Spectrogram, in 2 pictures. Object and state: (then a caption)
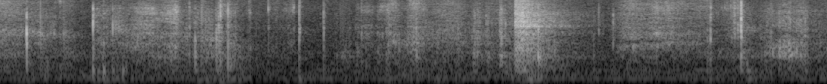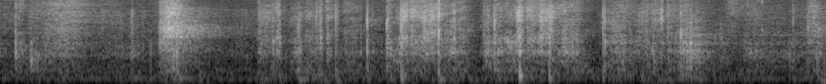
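Soft plastic zip pouch. A clear soft PVC zip pouch with teal print, hollow and apparently empty, is tapped, scratched and crinkled by long nails. Bright, crackly plastic crinkles and sharp scratchy taps come in irregular bursts. A faint steady low hum sits underneath.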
